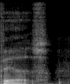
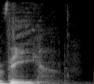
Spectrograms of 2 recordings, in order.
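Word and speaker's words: vis: In a node they're called viz. Or V. Actually, I think it's actually supposed to be pronounced V.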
